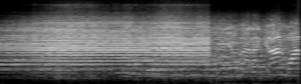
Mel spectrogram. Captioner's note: engine revving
